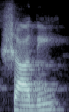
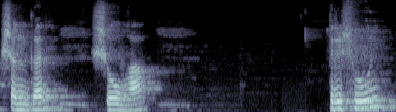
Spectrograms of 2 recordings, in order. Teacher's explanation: आपका जो जुबान है वो तालू में टच होना चाहिए और घर्षण पैदा होना चाहिए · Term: तालब्य श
